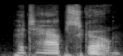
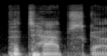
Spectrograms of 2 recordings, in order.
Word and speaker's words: Patapsco: of the river you said how do you pronounce that it is the uh Patapsco Patapsco Patapsco okay the Patapsco River I never heard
